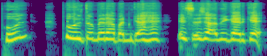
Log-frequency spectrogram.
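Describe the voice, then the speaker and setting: A woman's voice: high-pitched, fairly even intonation, normal speed, darkish tone, dry recording, studio quality, pitched above the performer's own voice, natural voice. A woman voicing a weary, henpecked young husband in a storybook tale, grumbling and pleading.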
